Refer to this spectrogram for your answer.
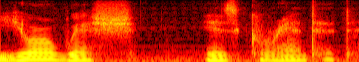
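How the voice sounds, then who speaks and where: A man's put-on character voice at a medium pitch. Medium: read story.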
